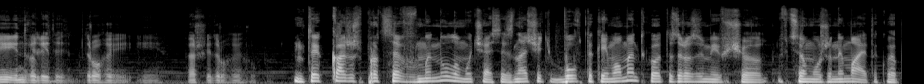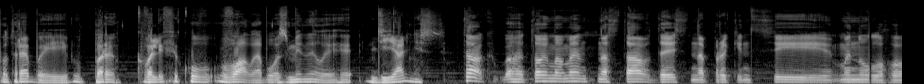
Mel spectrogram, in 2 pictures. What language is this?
Ukrainian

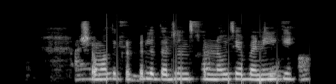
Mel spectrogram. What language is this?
Pashto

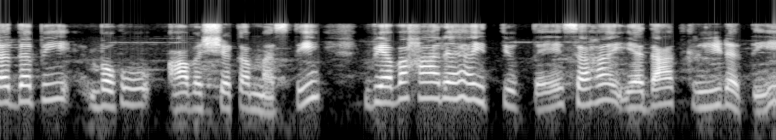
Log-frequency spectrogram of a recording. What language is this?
Sanskrit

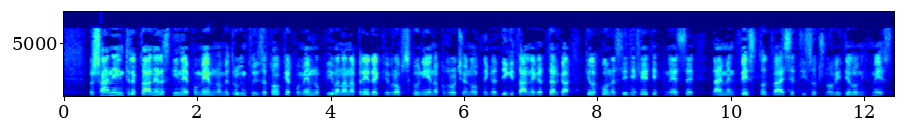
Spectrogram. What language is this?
Slovenian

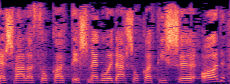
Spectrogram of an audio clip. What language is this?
Hungarian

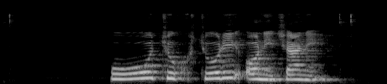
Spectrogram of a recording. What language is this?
Huarijio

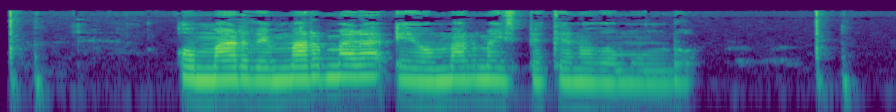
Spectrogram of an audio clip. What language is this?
Galician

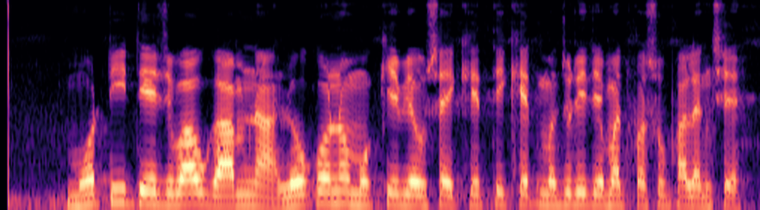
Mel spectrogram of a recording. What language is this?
Gujarati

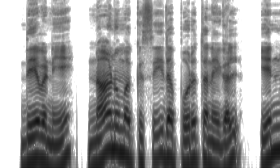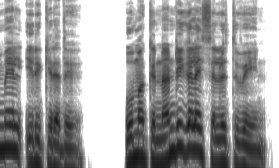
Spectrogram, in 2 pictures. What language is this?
Tamil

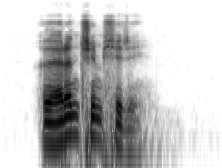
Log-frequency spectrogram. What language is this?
Kabyle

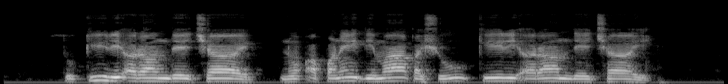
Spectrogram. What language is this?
Domaaki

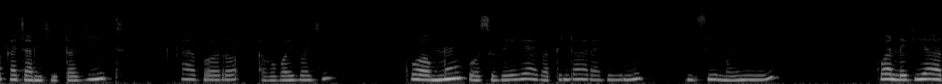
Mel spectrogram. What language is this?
Kalenjin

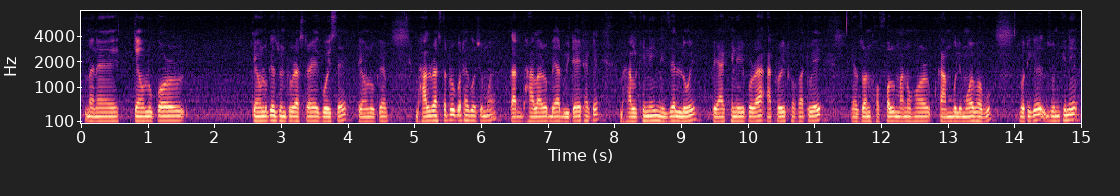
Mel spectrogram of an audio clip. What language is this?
Assamese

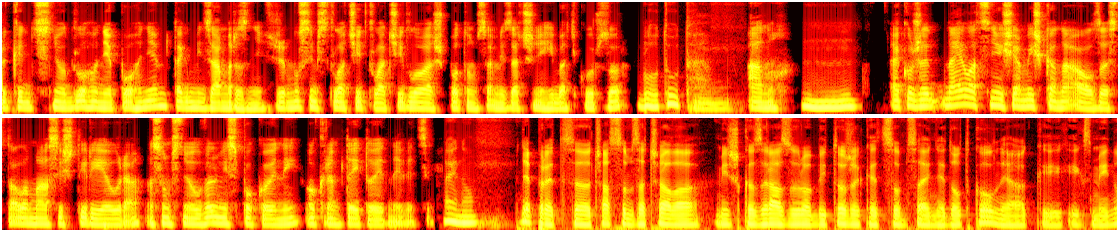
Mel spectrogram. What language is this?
Slovak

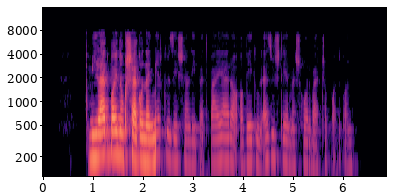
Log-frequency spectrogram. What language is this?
Hungarian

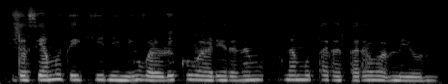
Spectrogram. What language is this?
Kikuyu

